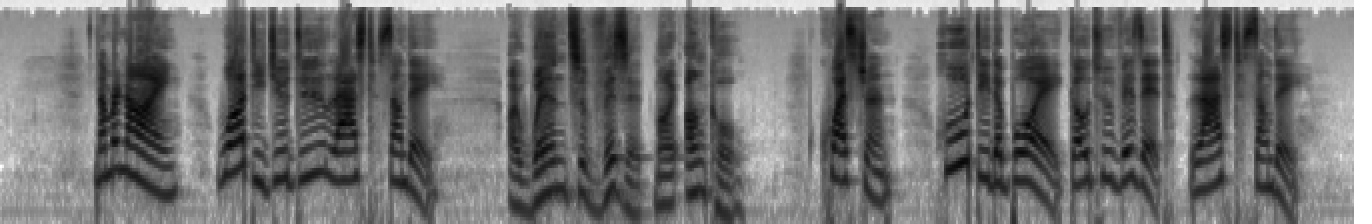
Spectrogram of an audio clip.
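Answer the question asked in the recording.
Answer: His uncle.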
